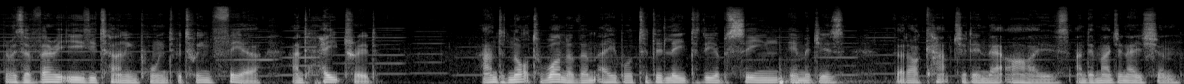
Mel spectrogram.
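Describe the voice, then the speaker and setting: An actor playing a sombre, reflective narrator of a war drama, speaking in a solemn, measured way. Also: male voice, low voice, fairly even intonation, a little mellow, soft background music. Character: sombre, reflective narrator of WW1 soldiers' suffering.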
